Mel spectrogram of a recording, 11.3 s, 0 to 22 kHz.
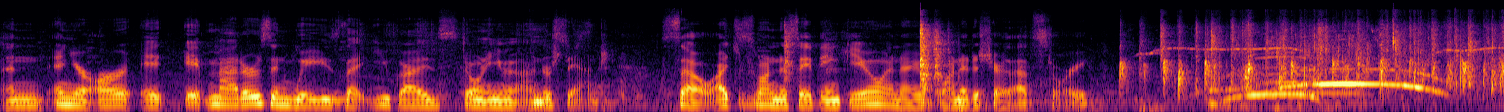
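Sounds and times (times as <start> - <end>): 
speech: 0.0 - 8.3
audience applauding: 8.4 - 11.2
audience whistles sliding up and down: 8.4 - 11.2.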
